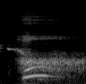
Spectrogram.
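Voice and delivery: high startled gasp; sharp gasp of alarm; shocked gasp. Acted. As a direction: gasp as if caught out. Reacts to hiding digger.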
